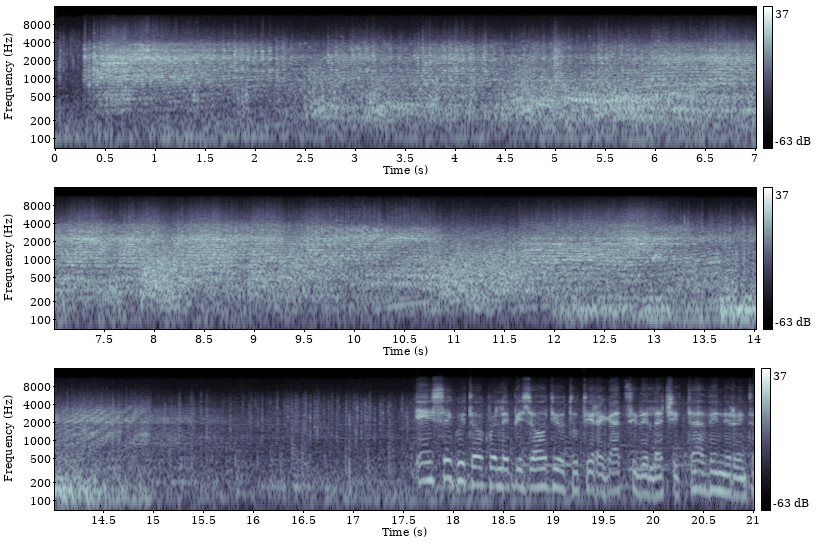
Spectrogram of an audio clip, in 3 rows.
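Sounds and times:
motorcycles revving and pulling away: 0:00.4 - 0:13.7.

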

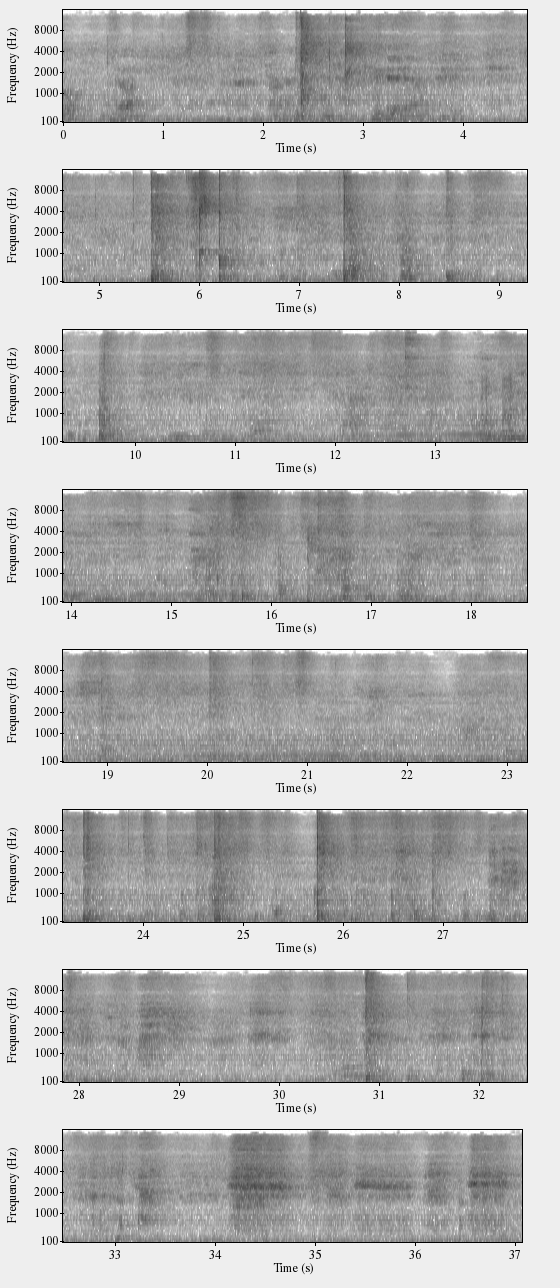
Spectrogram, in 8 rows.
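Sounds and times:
breathing: 0:00.7 - 0:02.2, 0:06.8 - 0:23.6, 0:24.7 - 0:37.0
bodies thudding on foam mats: 0:23.2 - 0:27.8.

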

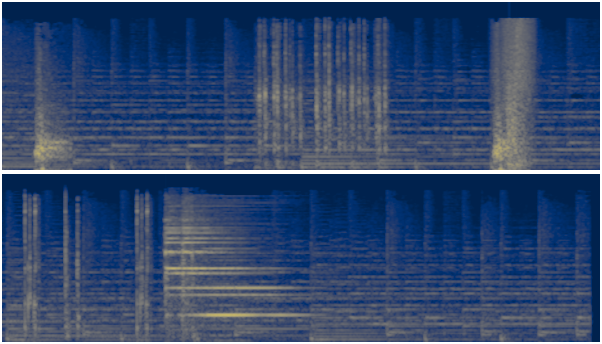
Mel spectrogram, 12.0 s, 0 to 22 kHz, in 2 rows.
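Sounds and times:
mouse clicks: 0:06.2 - 0:07.6
bell chime: 0:07.4 - 0:09.2.

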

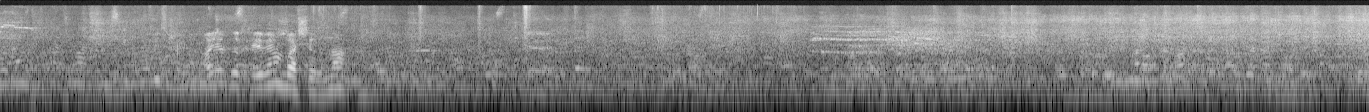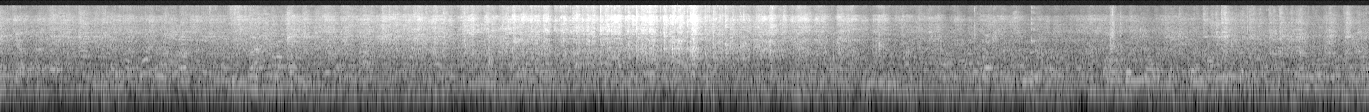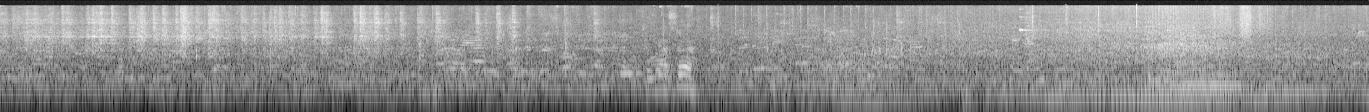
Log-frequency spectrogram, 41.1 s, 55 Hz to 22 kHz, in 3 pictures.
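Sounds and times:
busy shopping street ambience: 0:00.0 - 0:41.0
motor scooter passing: 0:34.7 - 0:41.0.

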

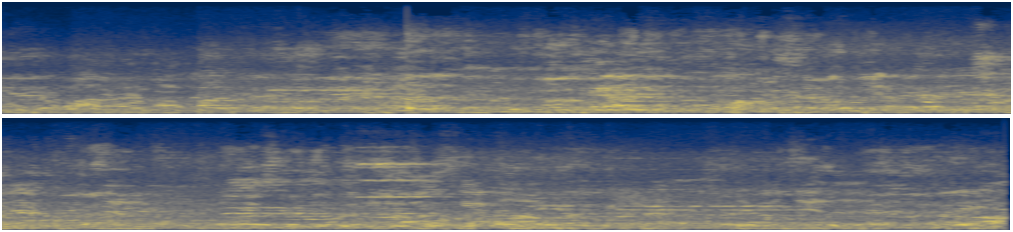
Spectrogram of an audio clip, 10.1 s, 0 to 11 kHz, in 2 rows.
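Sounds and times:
people talking at once: 0:00.0 - 0:10.0.

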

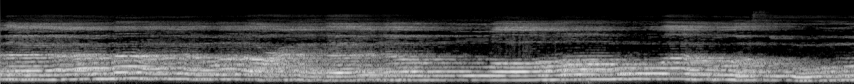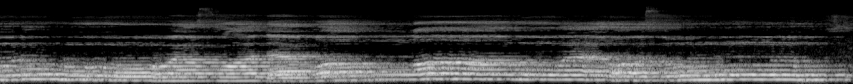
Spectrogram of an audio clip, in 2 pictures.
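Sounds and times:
man reciting melodically: 0:00.0 - 0:17.0.

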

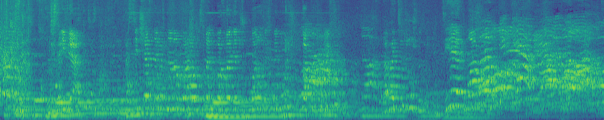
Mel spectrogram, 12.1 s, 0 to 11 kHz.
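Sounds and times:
young children calling out: 0:06.0 - 0:07.7, 0:09.4 - 0:12.0.

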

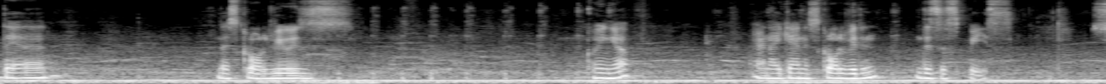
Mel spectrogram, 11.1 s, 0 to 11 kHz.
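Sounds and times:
faint scratchy noises: 0:00.4 - 0:11.0.

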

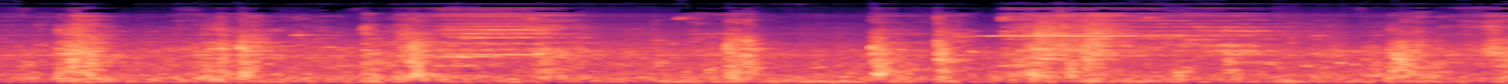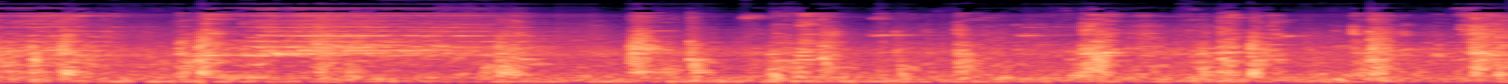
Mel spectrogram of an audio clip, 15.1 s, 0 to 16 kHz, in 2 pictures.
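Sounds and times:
train rumble: 0:00.0 - 0:15.0
wheels knocking over rail joints: 0:00.0 - 0:15.0
high wheel squeals: 0:01.3 - 0:03.6, 0:04.8 - 0:06.8, 0:07.4 - 0:10.3, 0:11.3 - 0:13.2.

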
